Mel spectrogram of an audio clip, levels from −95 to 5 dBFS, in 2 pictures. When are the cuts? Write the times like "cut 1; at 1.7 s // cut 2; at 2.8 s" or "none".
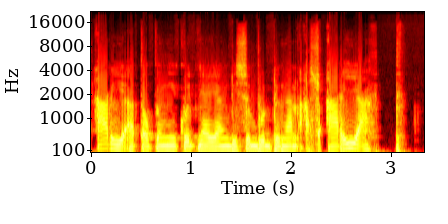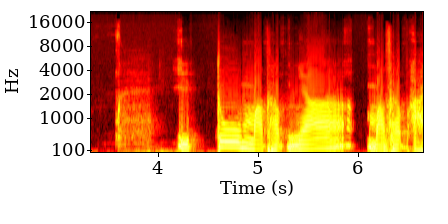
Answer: none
